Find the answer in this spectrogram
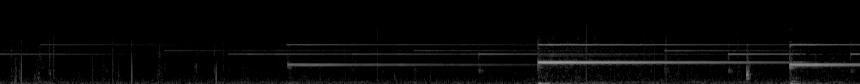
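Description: Clock chimes: bell-like notes of several pitches struck one after another, each ringing on and slowly fading. They are faint at first, then louder from about three seconds in, with the loudest strike past the five-second mark.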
